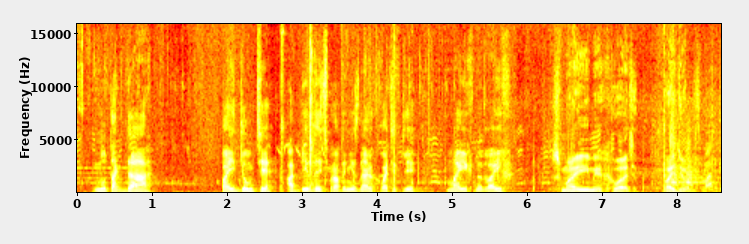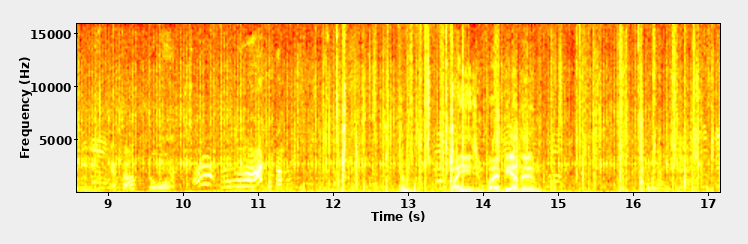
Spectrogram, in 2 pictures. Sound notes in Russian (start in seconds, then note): 10.1 детский смех; 11.3 тихий рокот мотора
